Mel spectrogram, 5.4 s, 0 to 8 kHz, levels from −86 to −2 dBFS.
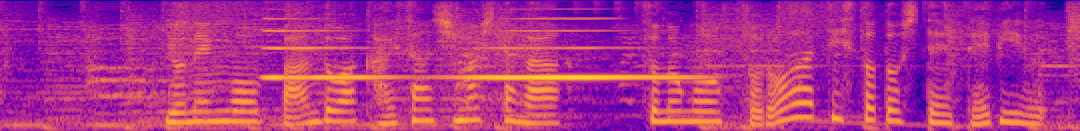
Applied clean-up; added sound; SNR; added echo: none; Wind instrument, woodwind instrument; -5 dB; none.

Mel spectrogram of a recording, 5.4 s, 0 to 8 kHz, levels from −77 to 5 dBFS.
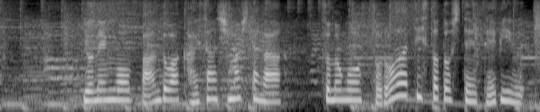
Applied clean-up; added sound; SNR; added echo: none; none; none; none.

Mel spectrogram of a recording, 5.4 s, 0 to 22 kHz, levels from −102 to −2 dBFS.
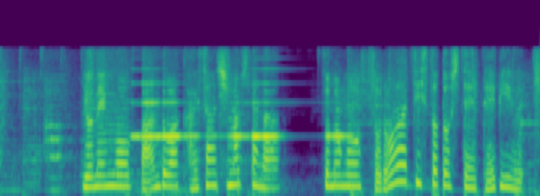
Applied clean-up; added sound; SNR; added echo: neural mask model RNNoise.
